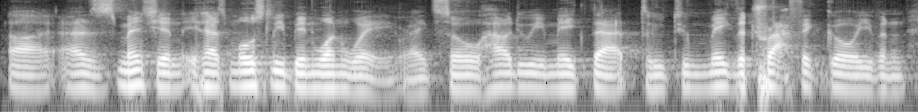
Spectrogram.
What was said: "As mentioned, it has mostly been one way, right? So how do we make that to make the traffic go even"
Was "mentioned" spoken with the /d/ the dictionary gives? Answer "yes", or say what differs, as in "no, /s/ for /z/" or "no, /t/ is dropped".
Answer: yes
